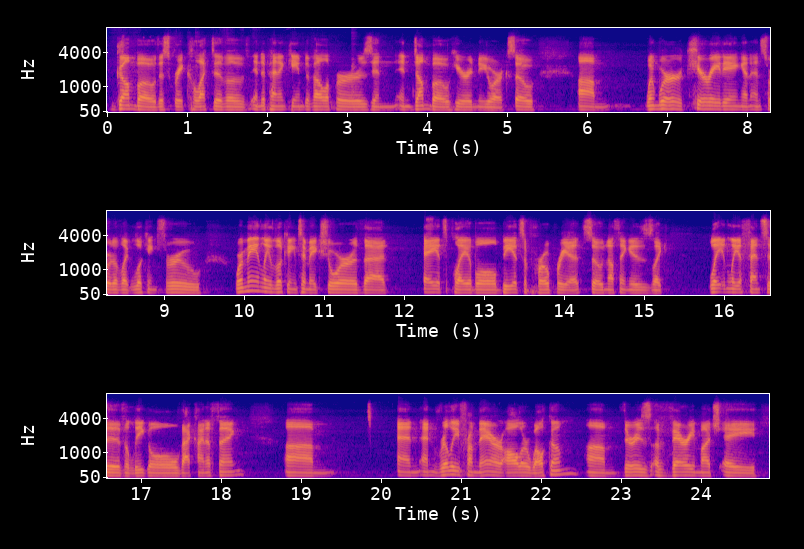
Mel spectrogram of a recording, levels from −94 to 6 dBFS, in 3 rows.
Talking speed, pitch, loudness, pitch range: 160 wpm, 120 Hz, -24 LUFS, 115-130 Hz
